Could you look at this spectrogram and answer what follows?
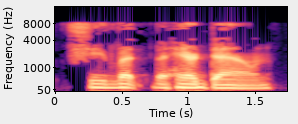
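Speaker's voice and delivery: usual speaking voice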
